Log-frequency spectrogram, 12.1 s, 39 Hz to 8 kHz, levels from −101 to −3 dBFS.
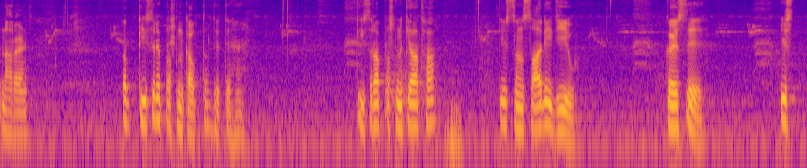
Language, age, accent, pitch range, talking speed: Hindi, 60-79, native, 95-150 Hz, 85 wpm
